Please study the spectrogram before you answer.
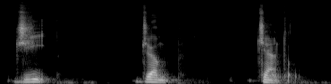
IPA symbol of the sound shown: dʒ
